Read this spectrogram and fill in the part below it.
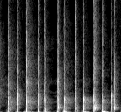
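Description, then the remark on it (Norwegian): A small round of applause for the game Psychedelic of the Ashen Rock as this year's game of the year: about a dozen sharp, distinct hand claps in a quick, slightly uneven rhythm, moderately loud, with no talking underneath. “En liten applaus.”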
